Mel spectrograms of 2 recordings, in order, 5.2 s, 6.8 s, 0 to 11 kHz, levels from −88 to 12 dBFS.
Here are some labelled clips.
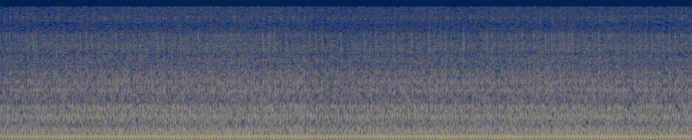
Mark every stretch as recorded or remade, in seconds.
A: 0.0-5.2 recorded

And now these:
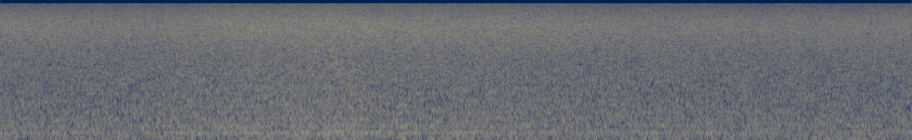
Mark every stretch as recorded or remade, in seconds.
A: 0.0-0.6 recorded; 0.6-1.6 remade; 1.6-2.8 recorded; 2.8-3.4 remade; 3.4-6.8 recorded

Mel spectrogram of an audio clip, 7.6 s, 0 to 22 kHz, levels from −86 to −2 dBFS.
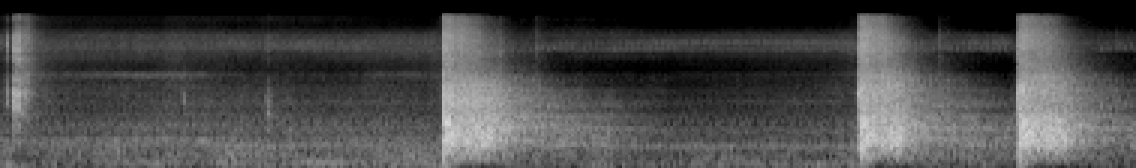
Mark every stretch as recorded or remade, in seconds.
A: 0.0-7.6 remade

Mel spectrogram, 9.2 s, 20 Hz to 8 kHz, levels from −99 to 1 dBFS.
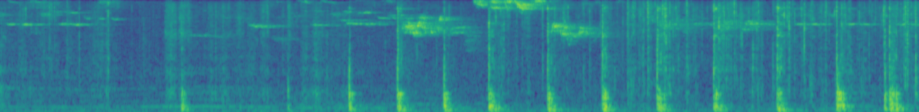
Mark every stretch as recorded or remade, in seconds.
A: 0.0-9.2 remade

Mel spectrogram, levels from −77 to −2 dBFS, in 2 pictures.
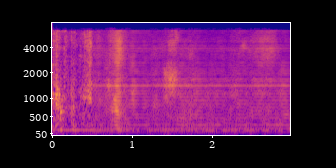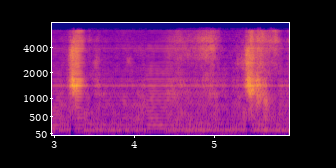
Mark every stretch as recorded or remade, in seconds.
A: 0.0-0.5 recorded; 0.5-5.9 remade

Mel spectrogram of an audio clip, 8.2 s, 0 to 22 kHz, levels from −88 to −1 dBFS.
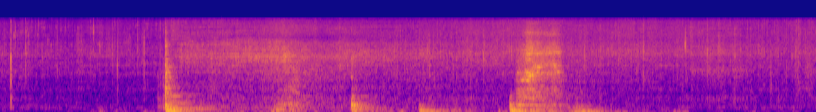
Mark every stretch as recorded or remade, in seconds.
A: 0.0-0.8 recorded; 0.8-1.3 remade; 1.3-2.8 recorded; 2.8-3.7 remade; 3.7-4.6 recorded; 4.6-7.4 remade; 7.4-8.2 recorded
